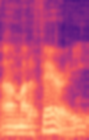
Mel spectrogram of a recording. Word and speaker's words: Modafferi: How to pronounce my last name? Modafferi Yes. is the correct pronunciation.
